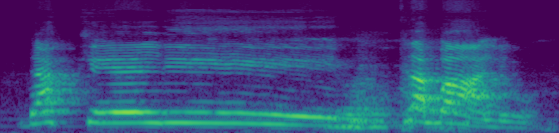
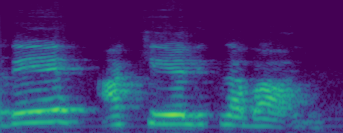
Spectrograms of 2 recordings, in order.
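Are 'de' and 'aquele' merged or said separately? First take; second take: merged; separate. First: The two words are merged into one syllable chain. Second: The two words are said as separate words. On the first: The speaker calls it right. "eu estou cansada daquele, daquele trabalho" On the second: The speaker calls it wrong. "Ao invés de eu falar assim"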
